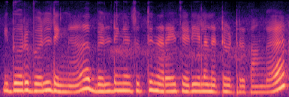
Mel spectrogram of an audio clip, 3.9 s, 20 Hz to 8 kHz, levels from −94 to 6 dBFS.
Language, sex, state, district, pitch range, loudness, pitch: Tamil, female, Tamil Nadu, Kanyakumari, 200-230 Hz, -14 LUFS, 215 Hz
